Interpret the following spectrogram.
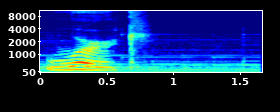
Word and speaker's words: work: create he told her think of the sound her at the end that's the sound you need without the H to pronounce world and work her world and work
